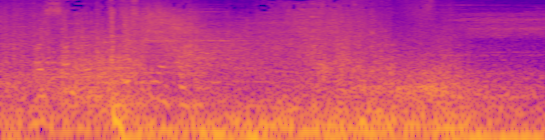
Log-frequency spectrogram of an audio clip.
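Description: A deep rumbling blast booms as a huge crystal explodes.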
